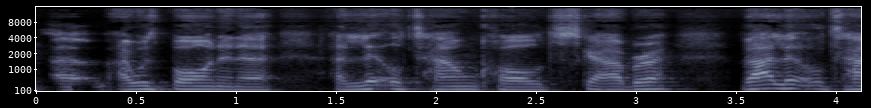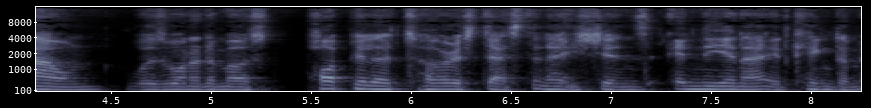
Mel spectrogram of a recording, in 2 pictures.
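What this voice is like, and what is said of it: British English accent. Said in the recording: “as you can tell from the accent, I'm over the pond. I'm in the United Kingdom.”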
